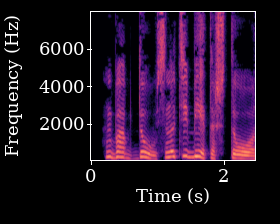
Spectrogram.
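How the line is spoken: Whining moan. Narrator (Russian): застонал Шурка

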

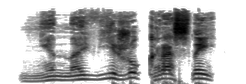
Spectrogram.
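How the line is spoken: Hissing. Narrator (Russian): прошипела

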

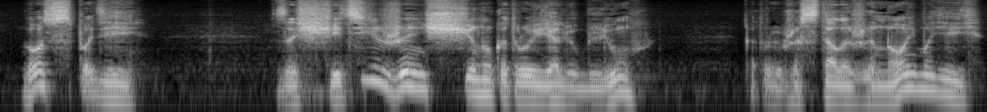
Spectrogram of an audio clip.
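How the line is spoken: Quiet. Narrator (Russian): негромко сказал Дон Гонсало де Гусман

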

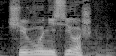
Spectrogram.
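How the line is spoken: Nervous hoarse bass. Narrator (Russian): нервно прохрипел охотник басом

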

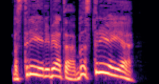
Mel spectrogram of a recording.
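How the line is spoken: Shouting. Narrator (Russian): кричал он

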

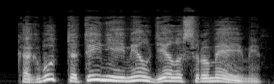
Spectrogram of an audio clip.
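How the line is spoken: Exclamation. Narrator (Russian): воскликнул Филарх

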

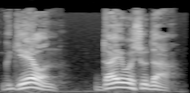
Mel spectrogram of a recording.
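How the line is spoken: Angry shouting. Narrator (Russian): кричал Федор

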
